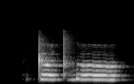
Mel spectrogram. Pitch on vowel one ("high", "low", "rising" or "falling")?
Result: falling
